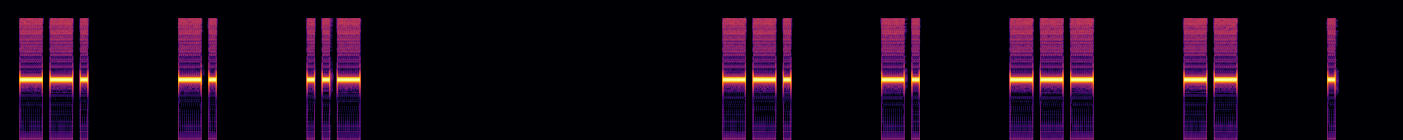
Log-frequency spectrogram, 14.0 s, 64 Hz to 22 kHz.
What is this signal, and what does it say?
Morse code, heard as a keyed tone, about 16 wpm, spaced as for 7 wpm, 800 Hz. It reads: GNU GNOME
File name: Spaced Alphas / Spaced Alphas mp3s / Gs sp @15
